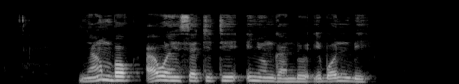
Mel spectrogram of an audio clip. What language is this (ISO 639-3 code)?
abb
